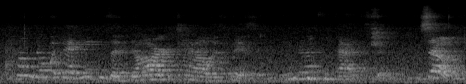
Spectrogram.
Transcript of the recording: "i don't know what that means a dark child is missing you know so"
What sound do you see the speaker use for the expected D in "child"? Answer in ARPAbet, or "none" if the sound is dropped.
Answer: none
